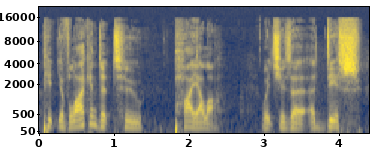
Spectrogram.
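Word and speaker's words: paella: Your album Planet Pit, you've likened it to Pella, which is a a dish. I hope you haven't. I can't even say it correctly. Yeah, because the double L it becomes a Y.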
